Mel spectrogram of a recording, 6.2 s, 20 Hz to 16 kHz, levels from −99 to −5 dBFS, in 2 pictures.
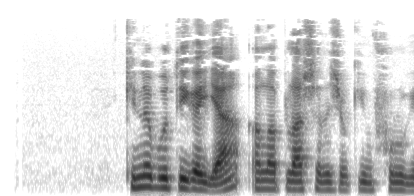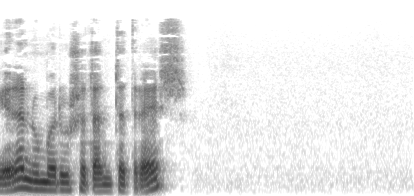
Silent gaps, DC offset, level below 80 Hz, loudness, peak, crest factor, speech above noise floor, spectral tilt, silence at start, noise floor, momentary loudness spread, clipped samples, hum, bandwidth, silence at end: none; under 0.1%; -84 dBFS; -28 LUFS; -8 dBFS; 22 dB; 50 dB; -5 dB/octave; 0.95 s; -78 dBFS; 12 LU; under 0.1%; none; 11.5 kHz; 1.75 s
